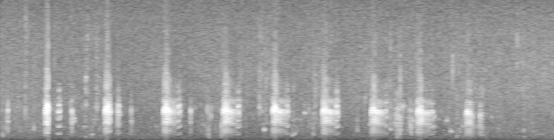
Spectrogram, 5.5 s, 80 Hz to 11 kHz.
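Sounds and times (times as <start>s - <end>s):
Andean coot calling: 0.4s - 4.9s.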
